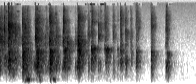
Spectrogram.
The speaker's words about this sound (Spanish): Un fuerte aplauso para nuestro Señor y vamos a orar.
